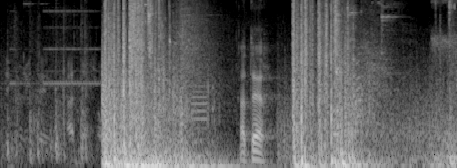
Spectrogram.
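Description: Gunshots ring out in short, loud bursts.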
